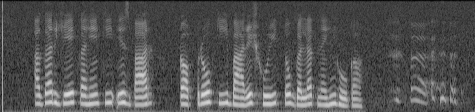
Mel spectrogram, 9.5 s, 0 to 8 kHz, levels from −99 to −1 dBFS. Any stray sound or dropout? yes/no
yes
